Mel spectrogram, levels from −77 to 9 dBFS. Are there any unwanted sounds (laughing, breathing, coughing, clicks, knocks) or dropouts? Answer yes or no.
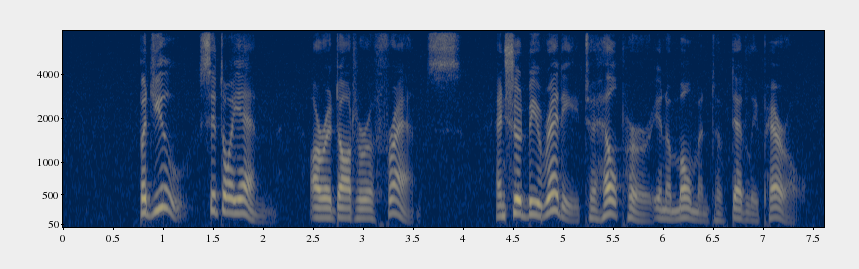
no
